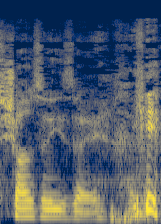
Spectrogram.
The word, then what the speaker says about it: Champs-Élysées: Yeah, it's Champs-Élysées.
